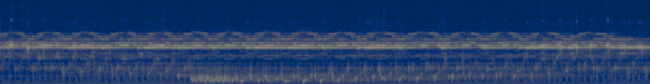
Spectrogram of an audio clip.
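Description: Electronic synthesizer music: a cluster of high sustained synth tones held throughout, with a lower, fast-fluttering synth line coming in about three seconds in.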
